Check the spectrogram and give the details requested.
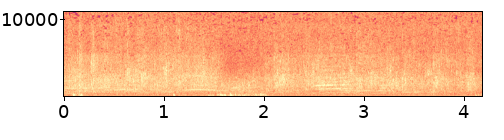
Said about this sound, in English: Oh, clap your hands, all you people.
